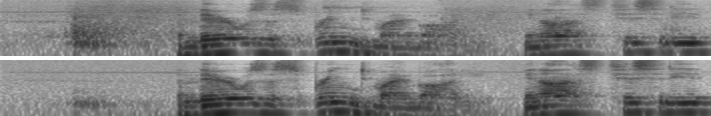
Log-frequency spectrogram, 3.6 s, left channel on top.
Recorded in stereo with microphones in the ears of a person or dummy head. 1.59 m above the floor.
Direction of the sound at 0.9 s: 10° left (ahead or behind).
